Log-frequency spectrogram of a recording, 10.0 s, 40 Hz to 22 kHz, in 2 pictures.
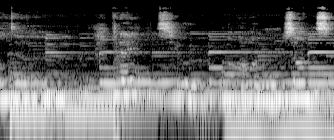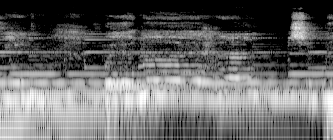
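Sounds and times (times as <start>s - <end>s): electric guitar chords: 0.0s - 10.0s
keyboard chords: 0.0s - 10.0s.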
